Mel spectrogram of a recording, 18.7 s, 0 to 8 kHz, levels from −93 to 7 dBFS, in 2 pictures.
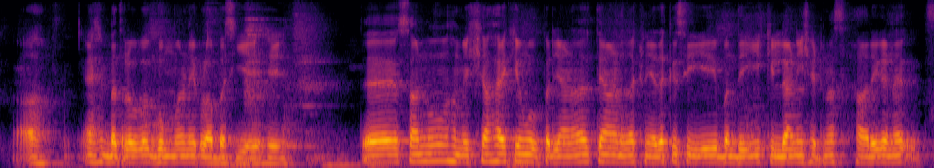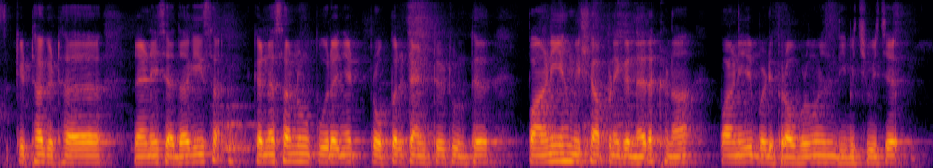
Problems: none marked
